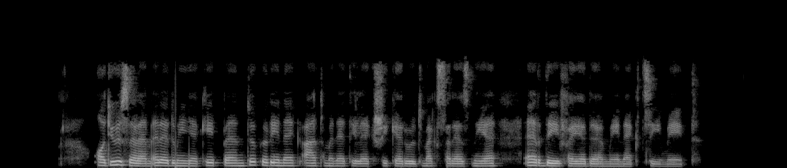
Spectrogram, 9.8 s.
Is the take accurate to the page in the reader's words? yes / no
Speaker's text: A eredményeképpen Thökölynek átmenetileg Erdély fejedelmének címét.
no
